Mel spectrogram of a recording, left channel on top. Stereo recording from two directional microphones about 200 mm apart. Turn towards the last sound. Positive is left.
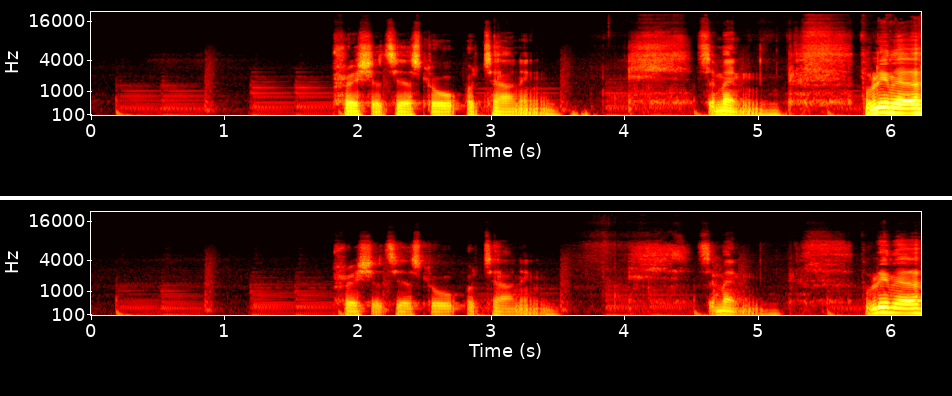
turn(degrees=50)  # may be behind; listen again after turning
